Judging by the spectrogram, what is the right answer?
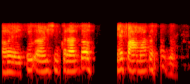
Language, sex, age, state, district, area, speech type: Goan Konkani, male, 60+, Goa, Bardez, rural, conversation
